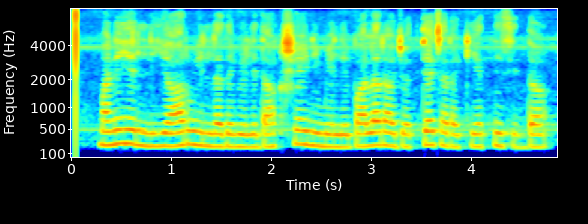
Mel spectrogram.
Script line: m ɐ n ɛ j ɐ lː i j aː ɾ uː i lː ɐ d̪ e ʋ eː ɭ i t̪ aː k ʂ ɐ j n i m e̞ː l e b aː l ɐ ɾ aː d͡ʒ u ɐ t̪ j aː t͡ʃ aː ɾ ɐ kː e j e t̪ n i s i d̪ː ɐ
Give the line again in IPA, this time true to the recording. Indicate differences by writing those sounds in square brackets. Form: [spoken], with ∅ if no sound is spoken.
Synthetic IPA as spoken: m ɐ n ɛ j ɐ lː i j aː ɾ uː i lː ɐ d̪ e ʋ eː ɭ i [d̪] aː k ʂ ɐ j n i m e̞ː l e b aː l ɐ ɾ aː d͡ʒ u ɐ t̪ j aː t͡ʃ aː ɾ ɐ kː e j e t̪ n i s i d̪ː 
